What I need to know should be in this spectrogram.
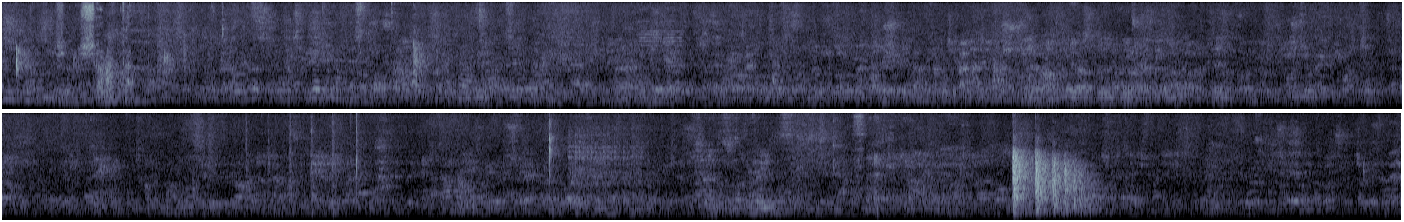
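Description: A crowd of men murmurs and chats nearby in a room.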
